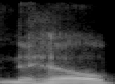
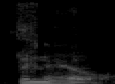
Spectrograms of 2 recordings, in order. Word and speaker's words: Nihil: So that's when you get introduced to people pronounce it different, but I usually pronounce it Nihil. That's how I call them. I like Nihil. Yeah, Nihil. I think it's in the audiobook. That's how they were saying it.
